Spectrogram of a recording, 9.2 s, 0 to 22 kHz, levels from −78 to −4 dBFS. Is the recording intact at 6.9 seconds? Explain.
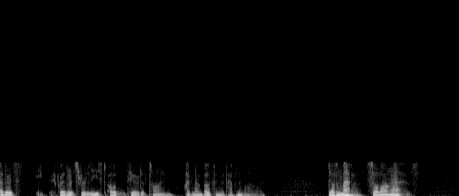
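No. At 6.9 seconds, as throughout the speech, the G.729 codec is at work, and its damage is plainly audible. The speech is rebuilt from a vocal tract model, a pitch predictor and a few pulses per half of each 10 ms frame, so it sounds rough and slightly synthetic, with nothing above 4 kHz. A simple telephone-band filter would only dull the sound, not add this buzzy, artificial texture, which fits an 8 kbit/s rate.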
